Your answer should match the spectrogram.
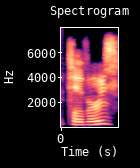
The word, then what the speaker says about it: plover: And did I pronounce that right? Plover? You plover? did? Yep, okay, plover.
